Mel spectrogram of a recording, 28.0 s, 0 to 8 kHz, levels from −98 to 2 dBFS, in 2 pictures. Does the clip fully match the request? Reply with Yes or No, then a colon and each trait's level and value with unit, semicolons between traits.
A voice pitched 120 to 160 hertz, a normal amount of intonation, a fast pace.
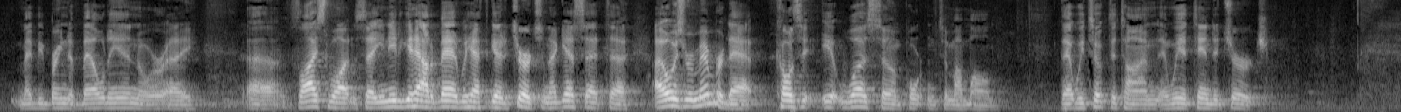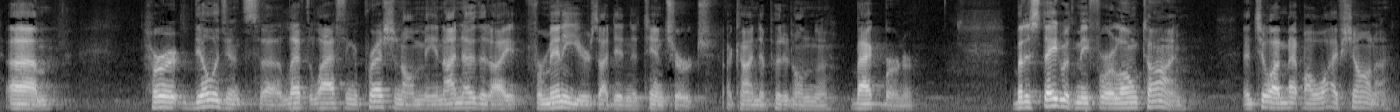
Yes: low, 125 Hz; average, 4.4 semitones; fast, 210 wpm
